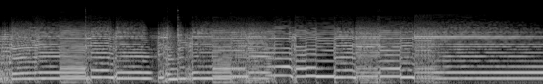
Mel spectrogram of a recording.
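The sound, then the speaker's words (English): A distorted electric guitar plays a quick, fluid lick of legato notes: the E string picked at the third fret, a hammer-on from six to three, then a pull-off to three on the B string, stepping up and down in pitch before ringing out on a sustained final note. No voices. “Pick the E string at the third fret. Hammer on six to three. Pull off to three on the B string.”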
